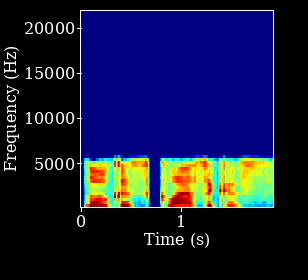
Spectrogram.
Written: locus classicus

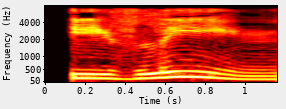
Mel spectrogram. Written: Yvelines

